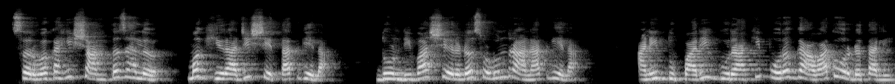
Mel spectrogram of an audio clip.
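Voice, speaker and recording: A woman with a Marathi accent reading a short story aloud, expressive and dramatic. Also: high-pitched. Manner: expressive, raises voice for characters' shouted lines. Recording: roomy echo.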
